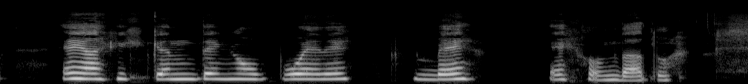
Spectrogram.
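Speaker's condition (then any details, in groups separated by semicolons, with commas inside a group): Cerebral palsy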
